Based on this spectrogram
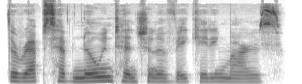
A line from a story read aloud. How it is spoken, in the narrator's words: added with a heavy sigh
